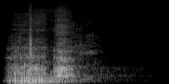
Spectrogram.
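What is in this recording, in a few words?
Huntress Run Tiger voice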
